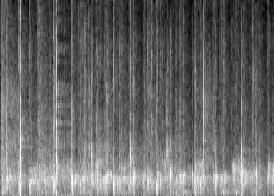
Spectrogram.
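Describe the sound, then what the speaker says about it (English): Audience applause fills a basketball award dinner, a steady wash of many hands clapping with sharper individual claps popping through, fairly close and continuous throughout. "So I wanted to give a round of applause."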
